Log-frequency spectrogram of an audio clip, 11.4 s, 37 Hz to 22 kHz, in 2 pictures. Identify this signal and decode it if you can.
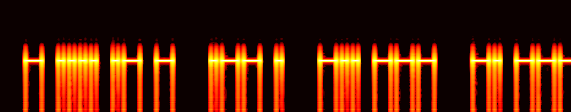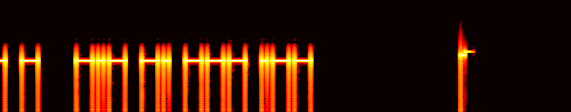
Morse code, heard as a keyed tone, about 22 wpm, 700 Hz. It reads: THAT WE DO NOT KNOW
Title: Sets of 5 Words Encore2 22wpm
